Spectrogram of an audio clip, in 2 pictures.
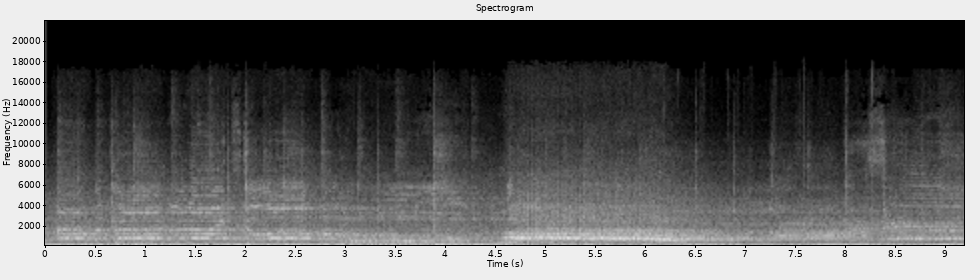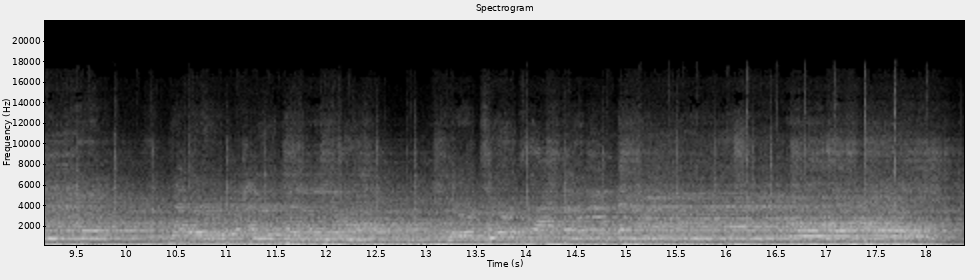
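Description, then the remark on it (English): A large arena crowd at a live show, many of them children, roars continuously, with cheering, whoops and yells layered over a dense wall of noise that swells briefly and stays loud throughout. “I can't believe how fucking hard all the kids around me were going for Cody Rhodes”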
